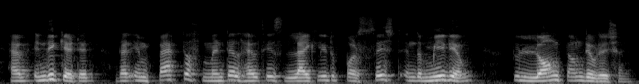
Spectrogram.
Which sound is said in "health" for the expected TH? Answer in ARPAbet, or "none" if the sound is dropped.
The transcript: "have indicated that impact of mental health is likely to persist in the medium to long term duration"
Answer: T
